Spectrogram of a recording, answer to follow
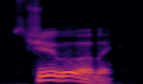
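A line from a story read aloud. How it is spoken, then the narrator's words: Grumbling. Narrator (Russian): проворчал Дейт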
